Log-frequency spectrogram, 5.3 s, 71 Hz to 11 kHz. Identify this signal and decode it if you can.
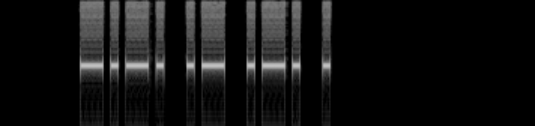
Morse code, heard as a keyed tone, about 16 wpm, 800 Hz. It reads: CARE
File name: Alphabetical / Alphabetical mp3s / Cs @15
